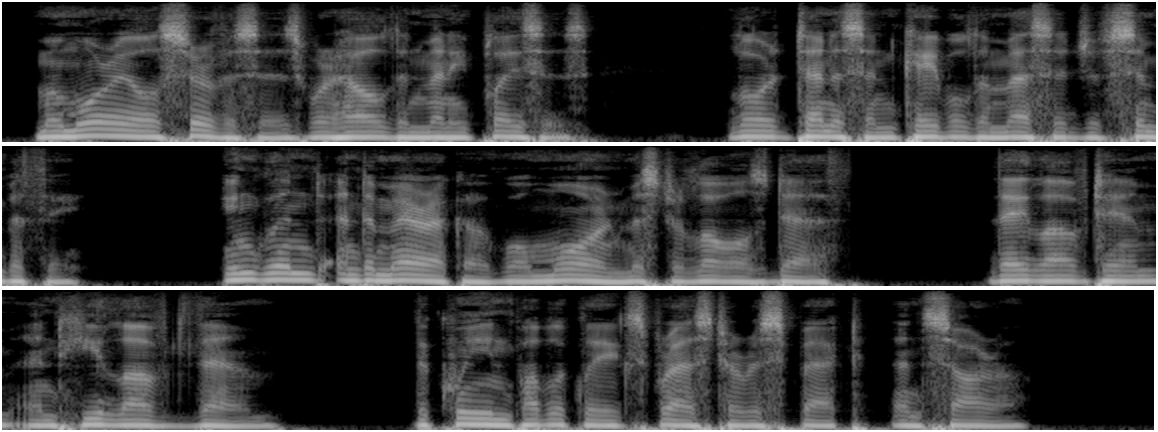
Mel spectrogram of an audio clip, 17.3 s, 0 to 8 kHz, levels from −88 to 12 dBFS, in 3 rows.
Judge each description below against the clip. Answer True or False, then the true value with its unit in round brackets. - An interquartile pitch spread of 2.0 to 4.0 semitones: True (3.1 semitones)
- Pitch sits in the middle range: False (105 Hz)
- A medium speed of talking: False (130 wpm)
